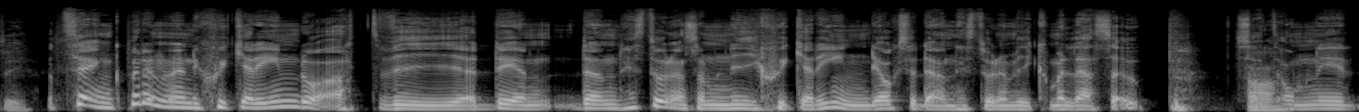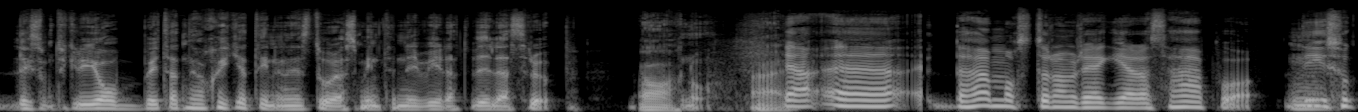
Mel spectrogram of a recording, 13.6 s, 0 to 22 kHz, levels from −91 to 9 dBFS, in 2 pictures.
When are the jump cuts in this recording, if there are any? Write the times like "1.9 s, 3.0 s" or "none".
10.2 s, 11.4 s

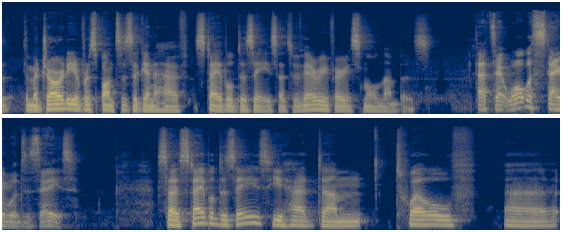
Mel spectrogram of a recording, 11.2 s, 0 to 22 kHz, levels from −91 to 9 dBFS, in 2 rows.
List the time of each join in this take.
4.7 s

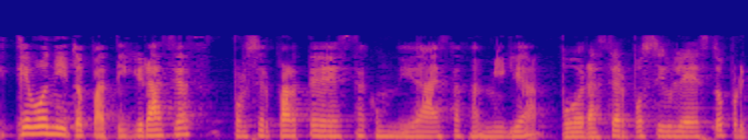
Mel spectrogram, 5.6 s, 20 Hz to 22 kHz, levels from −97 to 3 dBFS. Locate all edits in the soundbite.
4.1 s

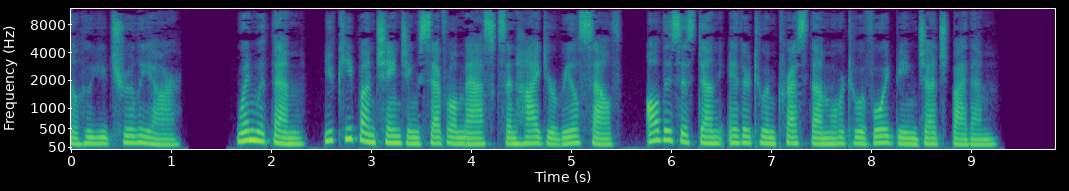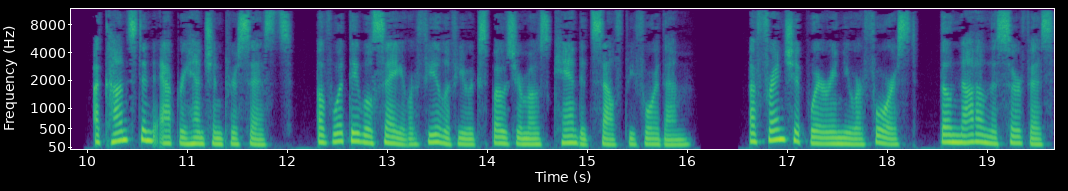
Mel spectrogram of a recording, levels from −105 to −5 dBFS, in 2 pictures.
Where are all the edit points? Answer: none

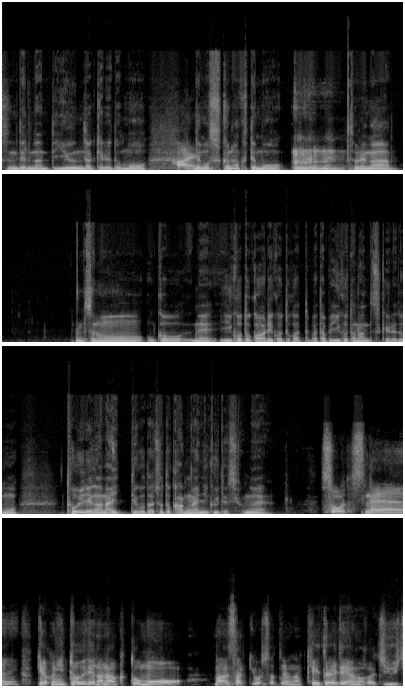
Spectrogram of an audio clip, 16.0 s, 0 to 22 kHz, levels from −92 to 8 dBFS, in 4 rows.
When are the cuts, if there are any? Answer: none

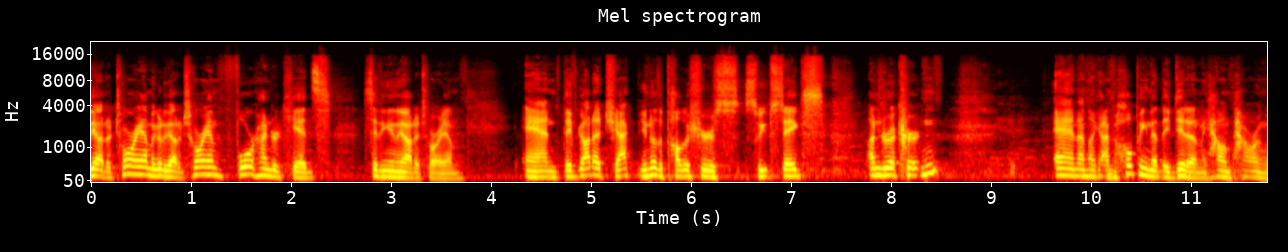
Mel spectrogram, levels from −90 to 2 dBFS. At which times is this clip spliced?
5.4 s

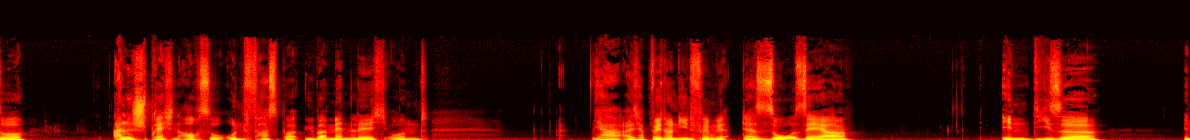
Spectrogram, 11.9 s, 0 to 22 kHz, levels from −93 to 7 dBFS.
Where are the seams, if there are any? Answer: 7.3 s

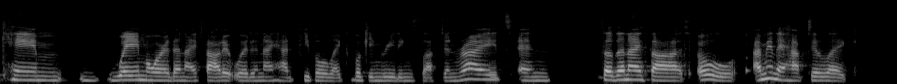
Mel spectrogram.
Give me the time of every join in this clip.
7.5 s

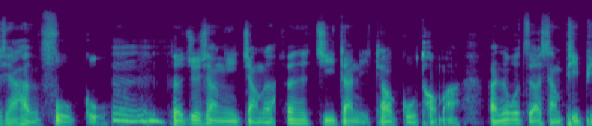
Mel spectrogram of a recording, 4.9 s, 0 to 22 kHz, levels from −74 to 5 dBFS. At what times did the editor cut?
0.9 s, 2.3 s

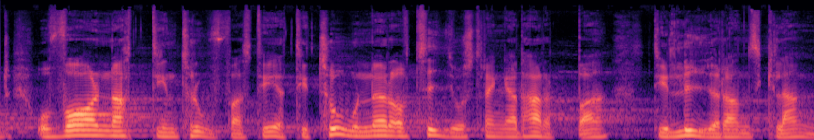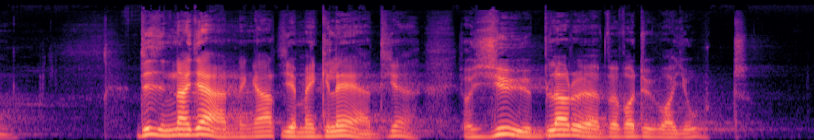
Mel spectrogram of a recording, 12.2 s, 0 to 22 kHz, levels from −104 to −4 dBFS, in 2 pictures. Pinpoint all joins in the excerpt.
8.1 s

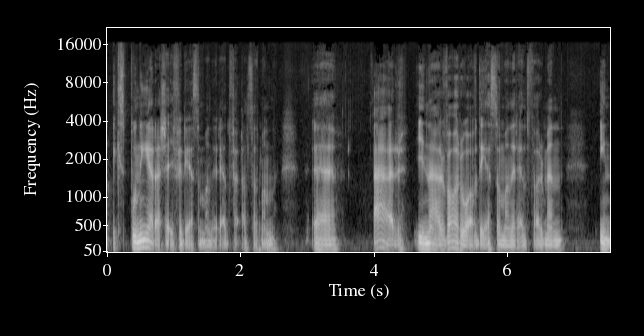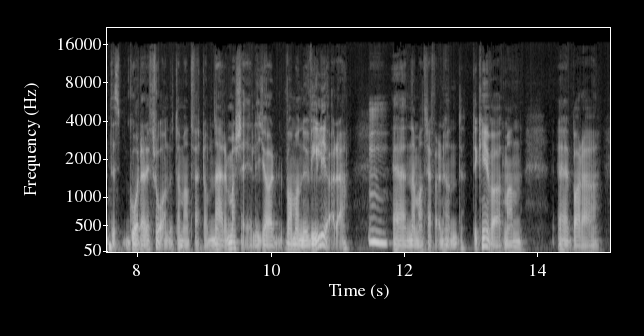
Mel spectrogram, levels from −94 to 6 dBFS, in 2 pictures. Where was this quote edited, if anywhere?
none

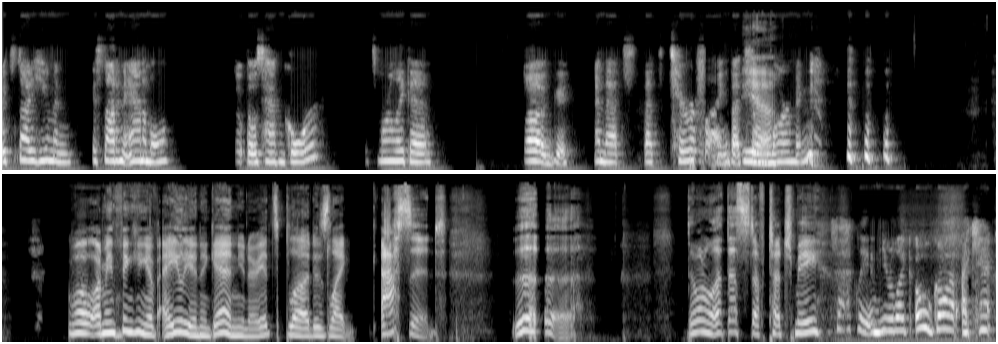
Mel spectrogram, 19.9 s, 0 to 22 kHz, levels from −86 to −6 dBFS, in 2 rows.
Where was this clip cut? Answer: 2.4 s

